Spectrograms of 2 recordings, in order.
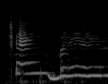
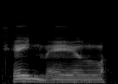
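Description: First: Very high, drawn-out silly squeal. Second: Said in the usual way. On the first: Pretend. Gamer thrilled with new armour, absurd high squeal. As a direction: squeak it out in tiny-voiced glee.

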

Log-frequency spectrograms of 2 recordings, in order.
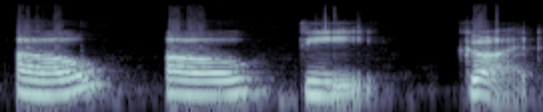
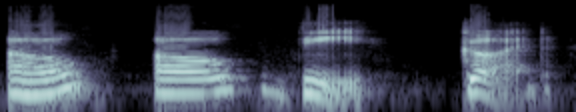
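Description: No difference in how they are said.

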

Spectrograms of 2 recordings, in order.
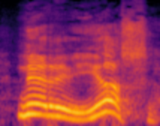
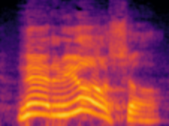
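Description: First: Mocking echo. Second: Nervioso stretched very slow, high and loud; drawn-out mock. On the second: Comic repeating wife's excuse, slow loud mocking. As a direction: drag out Nervioso in disbelief. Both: Shown as a demonstration.

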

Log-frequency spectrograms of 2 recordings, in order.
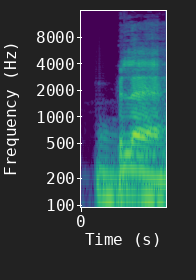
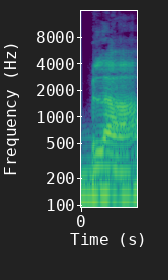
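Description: First: ব্ল্যা tilted towards ae; slanted "ae" vowel. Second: ব্লা said straight, with open aa; straight "a" vowel. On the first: Teacher shows how the letters can also sound, ব্ল্যা with slanted ae. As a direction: say ব্ল্যা slightly slanted, as in "cat". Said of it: "একটু কাত করে". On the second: Teacher explains the Bengali aa-kar reading, ব্লা with straight aa. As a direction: make ব্লা rhyme with "spa". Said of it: "এটা সোজা করে উচ্চারণ করি আমরা". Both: Shown as a demonstration.

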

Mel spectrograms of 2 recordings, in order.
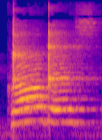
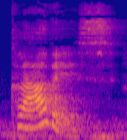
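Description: First: Higher, louder call of the name. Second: Said in the usual way. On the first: Shown as a demonstration. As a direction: call it out for children to copy. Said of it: "as you call the name claves". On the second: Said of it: "Can you say that word".

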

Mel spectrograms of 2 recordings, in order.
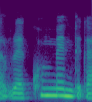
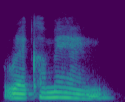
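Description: First: "recommend" with the final d fully sounded; consonant kept. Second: "recommend" ending on n, the d left off; dropped consonant. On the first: Teacher showing learners what to avoid, "recommend" with a sounded d. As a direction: say "recommend" with a released d at the end. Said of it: "앞에 거 하나 탈락시키십니다". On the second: Teacher modelling the natural form for learners, "recommend" without its d. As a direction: say "recommend" as "recommen", stress at the end. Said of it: "자음이 두 개 있을 때 앞에 거 하나 탈락시키십니다". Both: Shown as a demonstration.

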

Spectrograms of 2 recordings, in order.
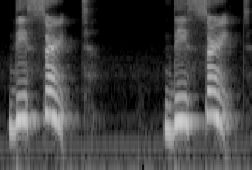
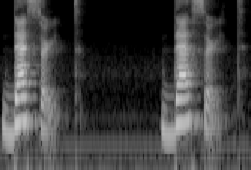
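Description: First: "Dessert" as di-ZERT, stress on the second syllable; short first vowel, strong ending in "Dessert"; careful teacher's model of "Dessert", stressed at the end; double-S pronunciation. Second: "Desert" as DEZ-ert, stress on the first syllable; strong open e at the start of "Desert"; careful teacher's model of "Desert", stressed up front; single-S pronunciation. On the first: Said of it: "Cuando lleva dos letras S, la pronunciación es así". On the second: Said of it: "si solo lleva una S, se pronuncia así". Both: Shown as a demonstration.

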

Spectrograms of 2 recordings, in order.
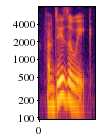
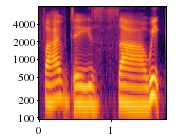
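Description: First: "Five days a week" quickly run together; linked words. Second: "days a" drawn out as day-za, then week; slow linking demo. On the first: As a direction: link days into a as day-za, no gaps. (เชื่อม Five days a week รวดเดียว) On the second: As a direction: break down "Five days a week" piece by piece. (แจกเสียง Five days a week ช้าๆ) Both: Shown as a demonstration. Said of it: "ก็เชื่อมเสียงเหมือนกันค่ะ".

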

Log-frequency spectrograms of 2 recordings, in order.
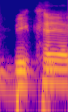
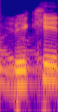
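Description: First: ਬਿਖੈ ending in open ai, "bikhai". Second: ਬਿਖੇ ending in close e, "bikhe"; mistaken e ending. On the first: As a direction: widen the final vowel of ਬਿਖੈ. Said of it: "ਖੱਖੇ ਨੂੰ ਦੋ ਦਲਾਵਾਂ ਲੱਗੀਆਂ". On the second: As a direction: show the misreading ਬਿਖੇ as "bi-khay". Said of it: "ਇਹਨੂੰ ਬਿਖੇ ਨਹੀਂ ਪੜ੍ਹਨਾ". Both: Shown as a demonstration.

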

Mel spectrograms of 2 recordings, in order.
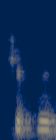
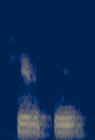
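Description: First: "Kirpi" with p before r, kipri; swapped r and p in "Kirpi"; misspelt form. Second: Said in the usual way. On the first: Shown as a demonstration. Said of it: "hatalı yazılan sözcüklerin". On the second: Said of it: "doğru yazılışlarını".

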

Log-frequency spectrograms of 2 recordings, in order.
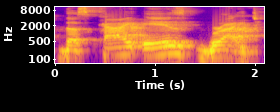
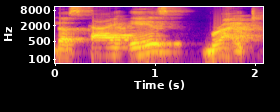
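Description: First: Slow repeat. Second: Slow, careful teacher model; slow model sentence. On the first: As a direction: repeat "The sky is bright" slowly for learners to copy. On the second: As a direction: say "the sky is bright" slowly and clearly for learners. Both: Shown as a demonstration. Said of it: "We say".

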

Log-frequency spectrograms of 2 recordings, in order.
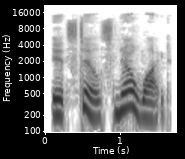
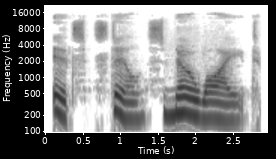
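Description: First: Slow, measured answer; matter-of-fact mirror. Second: Very slow, drawn-out verdict; weary mirror. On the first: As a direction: give the unwelcome verdict evenly. Mirror answers the queen's question. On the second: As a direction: spell out each word with tired patience. Mirror pre-empts the repeated question. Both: A narrator's reading.

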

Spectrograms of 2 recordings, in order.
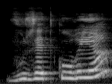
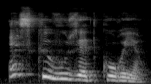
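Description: First: Vous êtes coréen said with pitch rising at the end on coréen; rising intonation question. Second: Est-ce que vous êtes coréen said lower, falling at the end of coréen; est-ce que question, falling. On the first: Teacher repeats for students the intonation question, rising coréen. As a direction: make it a question only by lifting coréen. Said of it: "Je répète". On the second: Teacher contrasts for students the est-ce que form, falling tune. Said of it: "attention la phonétique". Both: Shown as a demonstration.

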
